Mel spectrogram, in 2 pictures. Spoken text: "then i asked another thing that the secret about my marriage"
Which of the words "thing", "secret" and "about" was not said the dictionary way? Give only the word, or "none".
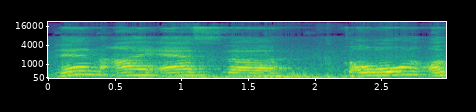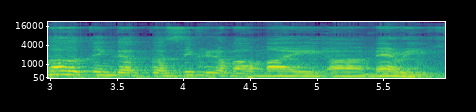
thing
